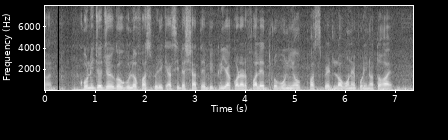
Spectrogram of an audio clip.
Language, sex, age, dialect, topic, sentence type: Bengali, male, 18-24, Standard Colloquial, agriculture, statement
